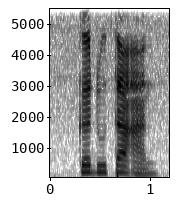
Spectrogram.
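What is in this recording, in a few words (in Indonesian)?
"kedutaan", Indonesian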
